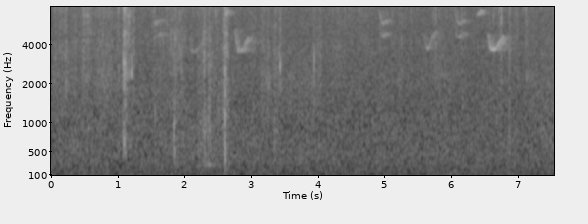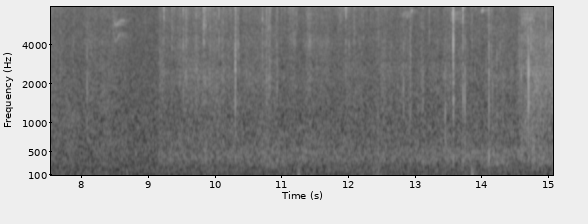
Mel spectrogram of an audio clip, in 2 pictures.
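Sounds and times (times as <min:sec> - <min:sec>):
steady outdoor hiss: 0:00.0 - 0:15.0
small bird chirping: 0:01.4 - 0:03.4, 0:04.8 - 0:07.1, 0:08.4 - 0:15.0
hands working a cord: 0:09.2 - 0:15.0.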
